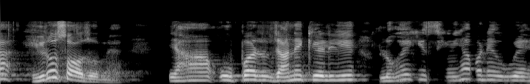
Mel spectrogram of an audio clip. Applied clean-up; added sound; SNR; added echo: none; none; none; none.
